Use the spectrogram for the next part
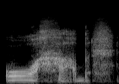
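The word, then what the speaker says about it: AweHub: But I'm actually more interested in the company name, which is OrHub. And when I first heard that, my brain spelt it O-R. And I thought, well, what's that then? But it's not. It's spelled A-W-E. And that's two separate words.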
